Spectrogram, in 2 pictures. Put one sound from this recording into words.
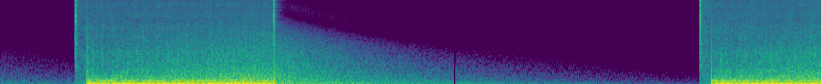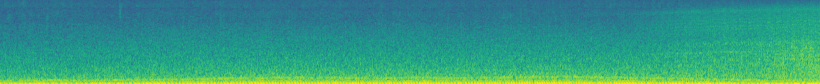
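A tornado's wind roars loudly and steadily.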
